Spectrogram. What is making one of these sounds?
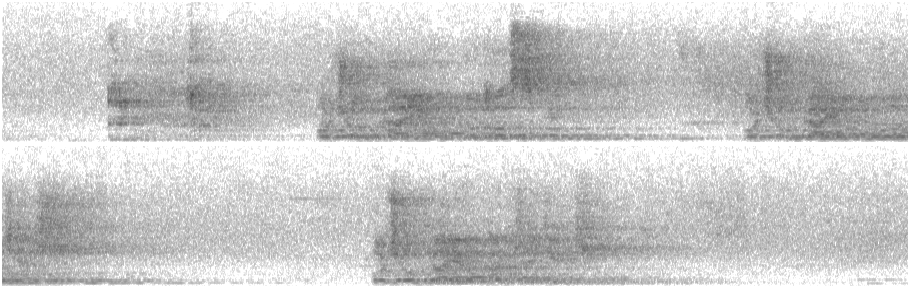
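An elderly man speaks slowly and solemnly through a microphone in an echoing hall.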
